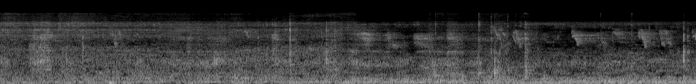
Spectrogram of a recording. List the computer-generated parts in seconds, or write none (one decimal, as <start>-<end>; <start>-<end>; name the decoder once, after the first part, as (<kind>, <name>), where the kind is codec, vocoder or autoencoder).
1.6-2.3 (codec, SNAC); 3.4-4.9

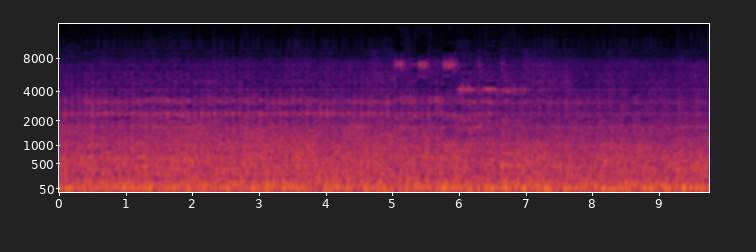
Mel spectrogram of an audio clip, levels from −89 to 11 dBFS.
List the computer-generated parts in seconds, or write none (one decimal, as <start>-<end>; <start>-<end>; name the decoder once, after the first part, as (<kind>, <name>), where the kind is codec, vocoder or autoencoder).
0.0-9.8 (codec, SNAC)

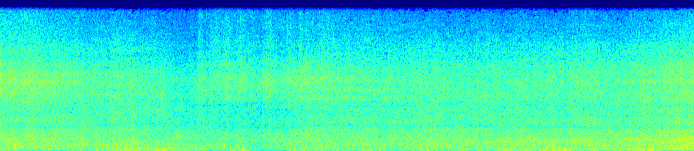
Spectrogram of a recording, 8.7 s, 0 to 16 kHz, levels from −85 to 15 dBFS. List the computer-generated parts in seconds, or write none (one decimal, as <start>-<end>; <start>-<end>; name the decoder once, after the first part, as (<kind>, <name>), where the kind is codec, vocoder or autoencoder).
0.4-1.2 (autoencoder, DAC-VAE)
